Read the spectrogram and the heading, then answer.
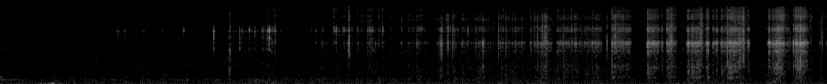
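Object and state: Plastic tape ball being scraped.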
